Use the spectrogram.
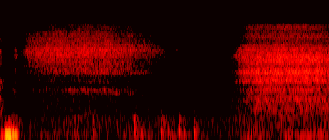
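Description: A long, slow, deep breath is drawn in and let out in a soft hiss, close and quiet, with a short pause before the next inhale begins.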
